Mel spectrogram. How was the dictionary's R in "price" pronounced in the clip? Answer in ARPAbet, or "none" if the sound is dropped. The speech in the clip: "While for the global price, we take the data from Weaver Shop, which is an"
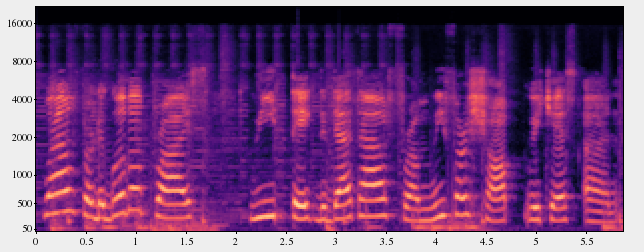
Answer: R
